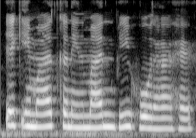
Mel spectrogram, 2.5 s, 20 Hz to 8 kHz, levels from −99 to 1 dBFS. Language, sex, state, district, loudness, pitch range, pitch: Hindi, female, Jharkhand, Ranchi, -12 LUFS, 245-275 Hz, 260 Hz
